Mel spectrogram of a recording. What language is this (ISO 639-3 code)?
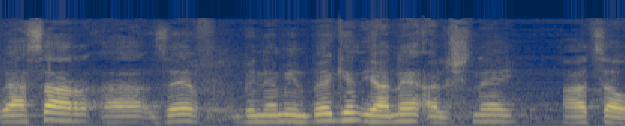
heb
